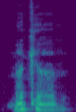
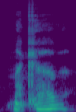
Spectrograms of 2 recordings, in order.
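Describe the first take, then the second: First: Softly repeated, falling like a statement. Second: Soft, puzzled question rising on "cave"; questioning echo. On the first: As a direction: echo the words under your voice. (répété tout bas, sans interroger) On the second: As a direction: repeat it quietly, lifting "cave" into a question. (question étonnée, tout bas, qui monte sur « cave ») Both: A narrator's reading. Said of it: "répétait le comte".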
